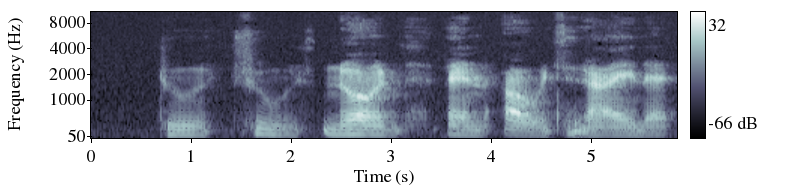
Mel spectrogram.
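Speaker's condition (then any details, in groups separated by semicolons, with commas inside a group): Primary lateral sclerosis; motor neuron disease, neurologist gave 2 to 5 years, later found primary lateral sclerosis, legs then arms, hands, face, voice; about 12 years since diagnosis, worsening, less mobile, swallowing expected to fail; profoundly affected, speaks with effort, hard to follow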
